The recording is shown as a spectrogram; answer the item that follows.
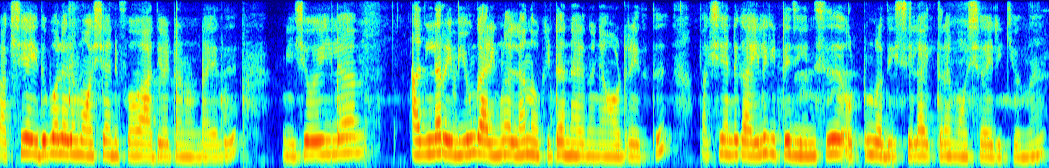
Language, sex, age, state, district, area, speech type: Malayalam, female, 18-30, Kerala, Kollam, rural, spontaneous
